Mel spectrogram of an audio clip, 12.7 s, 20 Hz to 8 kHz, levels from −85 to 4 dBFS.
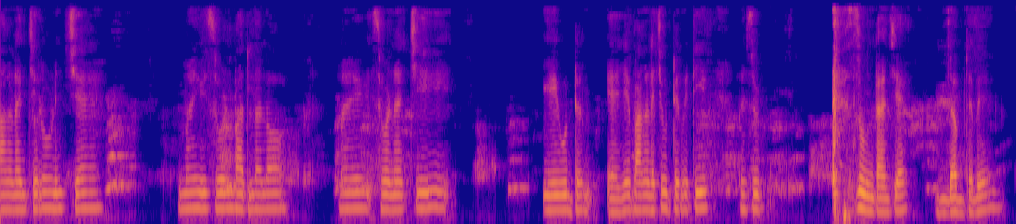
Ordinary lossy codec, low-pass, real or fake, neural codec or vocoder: AAC, 32 kbps; 7.2 kHz; real; none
